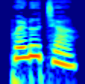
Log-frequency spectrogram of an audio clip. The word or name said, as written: ಪಡಚ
